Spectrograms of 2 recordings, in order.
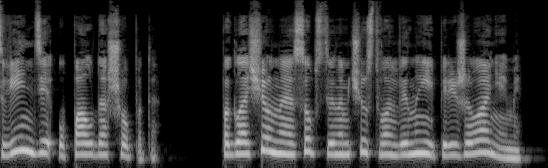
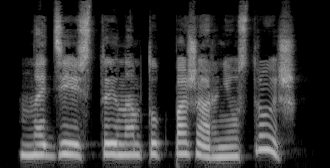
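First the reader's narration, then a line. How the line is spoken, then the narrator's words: Muttered. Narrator (Russian): пробормотала Венди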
